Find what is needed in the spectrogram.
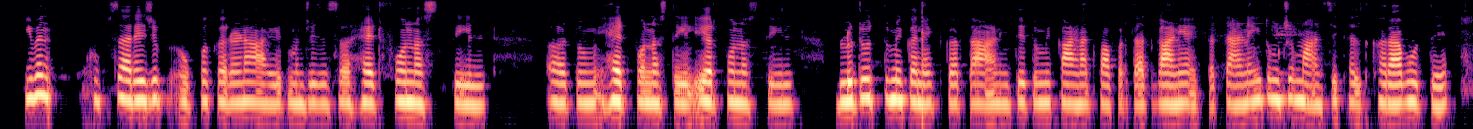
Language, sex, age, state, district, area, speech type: Marathi, female, 18-30, Maharashtra, Nashik, urban, spontaneous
